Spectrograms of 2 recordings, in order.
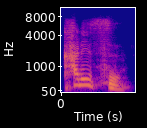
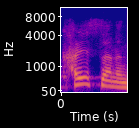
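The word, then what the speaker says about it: χάρις: 은혜는 이제 뭐 히브리어로는 은혜를 여러분 그 히브리어 발음으로 하나입니다 하난 헬라어로는 카리스 카리스는 들어보셨을 겁니다 카리스는 단어는 카리스 잠깐 여러분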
